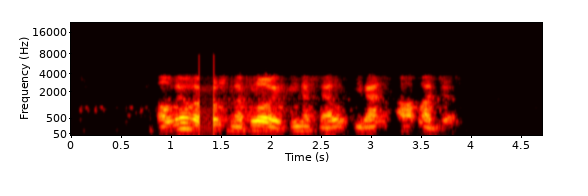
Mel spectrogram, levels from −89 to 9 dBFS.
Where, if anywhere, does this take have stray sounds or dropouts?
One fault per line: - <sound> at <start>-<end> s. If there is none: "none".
- dropout at 1.3-1.4 s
